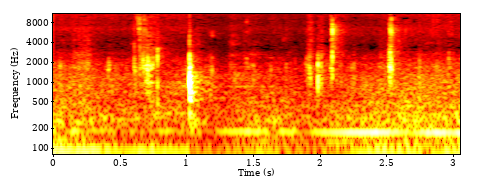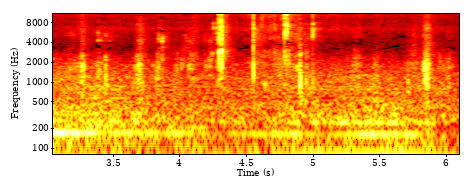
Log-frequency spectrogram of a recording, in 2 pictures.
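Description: A person chewing and biting food close to the microphone, with small clicks of a spoon and fork working in a lunch box and one sharp click about a second in.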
